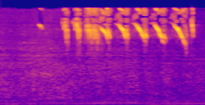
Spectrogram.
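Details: Costa Branca song of a bananaquit: a brief opening note followed by a brisk string of high, thin, down-slurred buzzy notes, roughly eight in two seconds, against a faint low background hum.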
